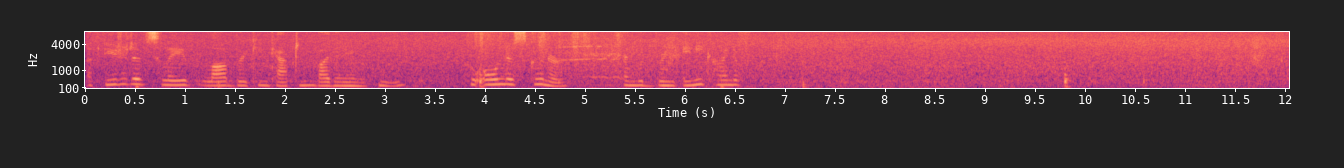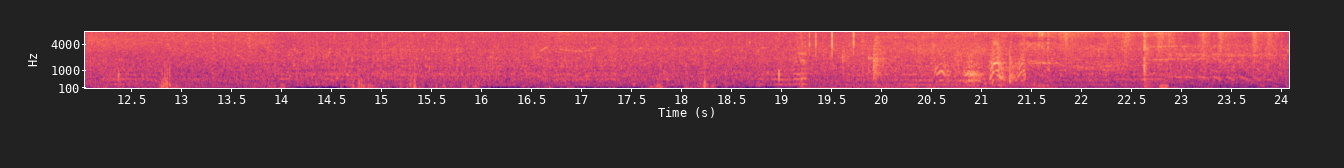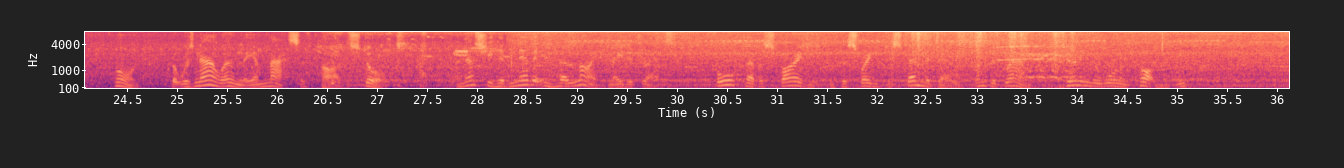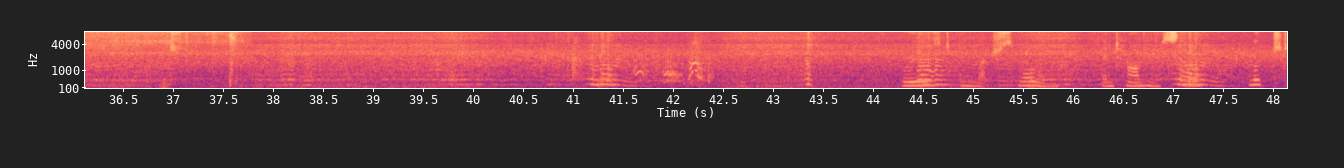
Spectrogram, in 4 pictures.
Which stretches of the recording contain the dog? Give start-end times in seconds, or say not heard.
19.6-21.4, 40.8-42.5.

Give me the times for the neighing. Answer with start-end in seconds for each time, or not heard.
3.8-5.5, 21.7-24.2, 32.2-34.0.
